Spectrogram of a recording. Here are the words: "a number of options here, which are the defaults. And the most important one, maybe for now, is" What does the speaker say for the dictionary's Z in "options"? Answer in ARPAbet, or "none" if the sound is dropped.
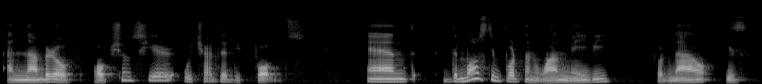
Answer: S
